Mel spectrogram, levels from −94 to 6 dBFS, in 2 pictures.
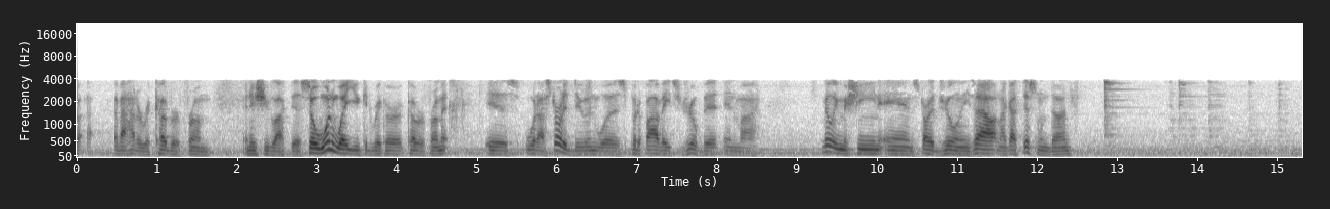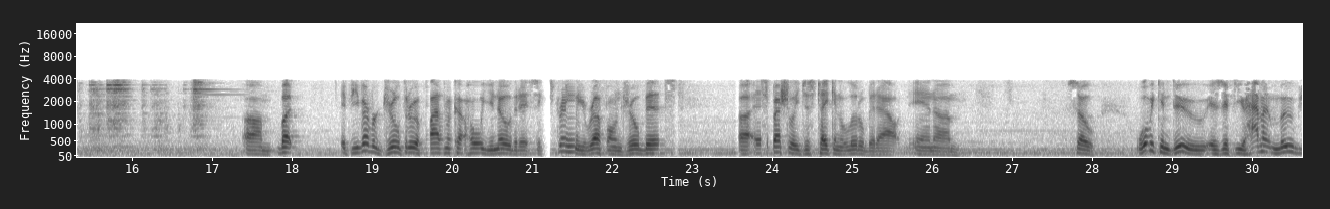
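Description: Audio carried over a WebRTC call path, with nothing above 4 kHz, which fits G.711 mu-law at 64 kbps. From 19.68 to 20.38 s and again from 20.87 to 21.56 s, repeated packet loss gives a choppy, robotic sound. Each stretch holds four gaps, the longest 70 ms and 112 ms, and the receiver patches them by extending the preceding audio, covering about 27% and 38% of each span. Short concealed packet loss follows, with roughly 40 ms holes at 22.53, 22.61, 22.77, 23.53, 23.81 and 24.05 s. Each hole is filled from the preceding signal and blended back, heard as a brief smear or wobble where a short sound can drop out.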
